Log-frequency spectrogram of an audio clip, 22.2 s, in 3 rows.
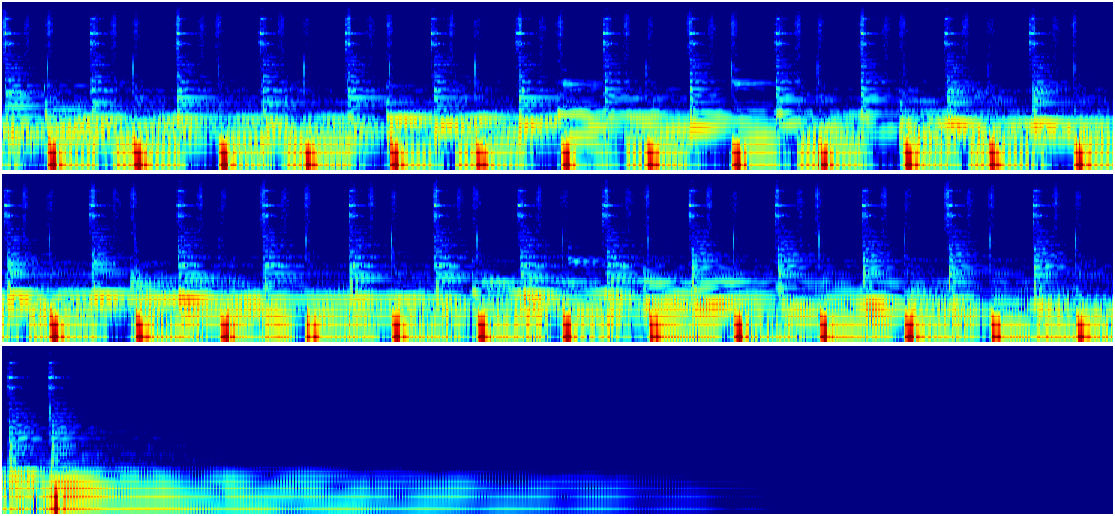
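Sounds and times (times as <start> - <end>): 
banjo backing track in the key of G: 0.0 - 15.5.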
